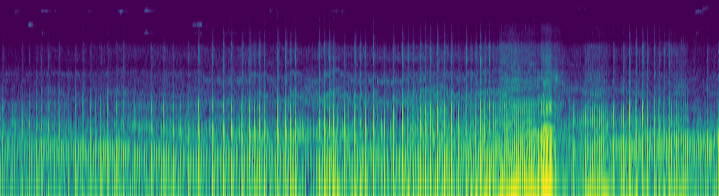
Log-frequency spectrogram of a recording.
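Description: Trials motorcycle engine running at low revs close by, its firing pulses even and quick. About eight seconds in it revs up sharply to a loud burst of throttle, then drops back.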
